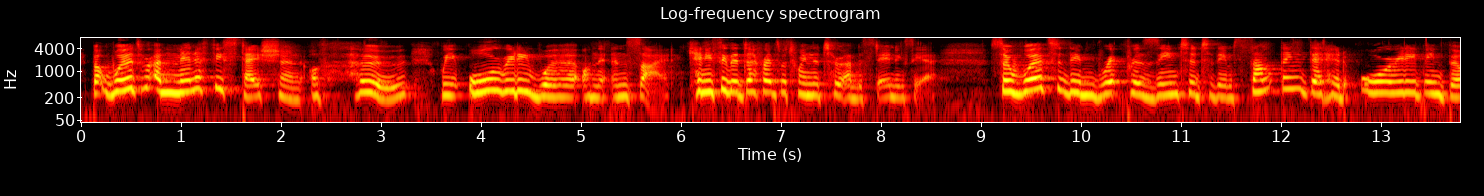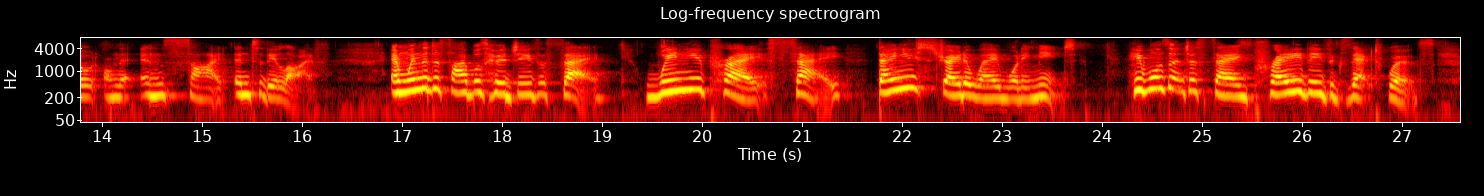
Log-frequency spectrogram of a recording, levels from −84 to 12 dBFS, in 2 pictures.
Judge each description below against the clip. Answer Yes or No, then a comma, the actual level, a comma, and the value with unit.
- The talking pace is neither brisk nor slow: Yes, average, 150 wpm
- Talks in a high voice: Yes, very high, 255 Hz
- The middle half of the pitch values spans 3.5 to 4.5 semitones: No, average, 5.1 semitones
